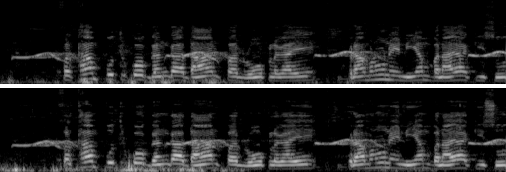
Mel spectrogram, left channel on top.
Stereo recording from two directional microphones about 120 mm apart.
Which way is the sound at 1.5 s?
15° left (ahead or behind).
